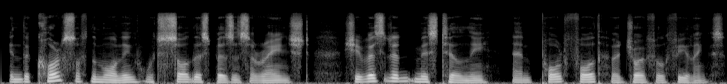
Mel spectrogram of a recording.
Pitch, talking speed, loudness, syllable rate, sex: 110 Hz, 175 wpm, -19 LUFS, 5.0 syllables/s, male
